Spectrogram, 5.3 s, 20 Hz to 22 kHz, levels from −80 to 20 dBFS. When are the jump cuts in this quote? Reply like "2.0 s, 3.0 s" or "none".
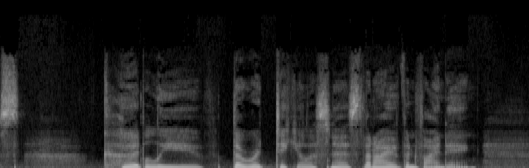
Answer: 0.9 s, 1.4 s, 2.2 s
